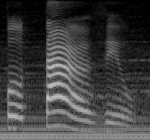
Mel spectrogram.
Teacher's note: Porque o EI aqui passa a ser EU, né? Porque o L aqui, embora seja L, ele tem som de U, né? Então ele é um ditongo também.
